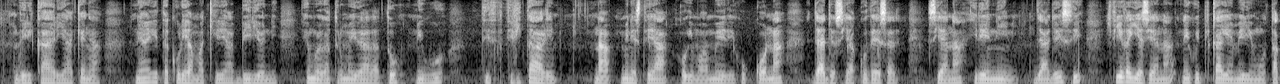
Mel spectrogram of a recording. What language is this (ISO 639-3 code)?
kik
